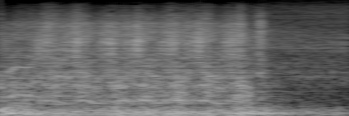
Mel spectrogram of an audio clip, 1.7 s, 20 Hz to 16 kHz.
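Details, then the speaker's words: Old Sullair 185 gas compressor, condition unknown, engine switch missing, starter pushed on new battery; steady cranking about six chugs a second for ~1.5 s, engine turns freely and is not seized. "button well there's a good sign means my engine is not seized"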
